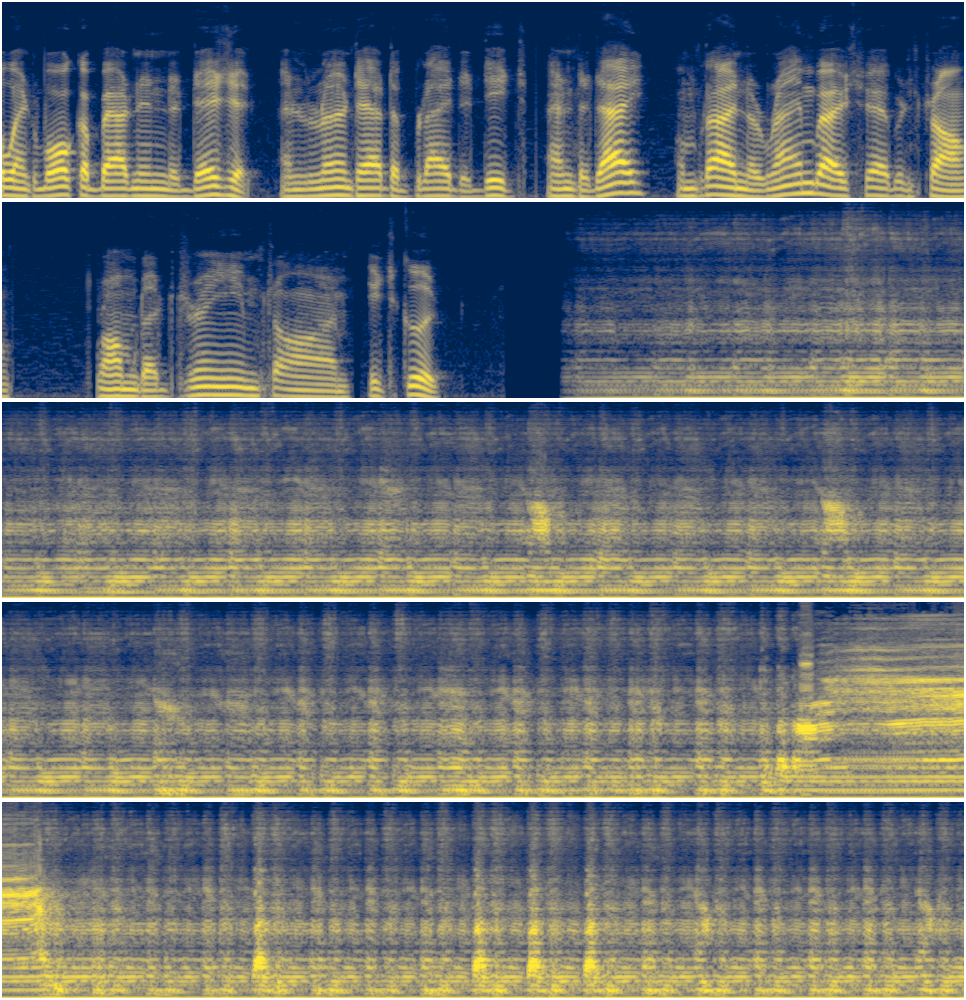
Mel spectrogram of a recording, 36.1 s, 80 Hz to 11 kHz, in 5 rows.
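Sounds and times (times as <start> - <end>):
didgeridoo pulsing drone: 11.4 - 36.0
high bending didgeridoo call: 11.4 - 36.0.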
